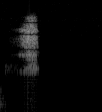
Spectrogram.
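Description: Near silence with one brief, faint breath about half a second in, a short pause between spoken phrases.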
